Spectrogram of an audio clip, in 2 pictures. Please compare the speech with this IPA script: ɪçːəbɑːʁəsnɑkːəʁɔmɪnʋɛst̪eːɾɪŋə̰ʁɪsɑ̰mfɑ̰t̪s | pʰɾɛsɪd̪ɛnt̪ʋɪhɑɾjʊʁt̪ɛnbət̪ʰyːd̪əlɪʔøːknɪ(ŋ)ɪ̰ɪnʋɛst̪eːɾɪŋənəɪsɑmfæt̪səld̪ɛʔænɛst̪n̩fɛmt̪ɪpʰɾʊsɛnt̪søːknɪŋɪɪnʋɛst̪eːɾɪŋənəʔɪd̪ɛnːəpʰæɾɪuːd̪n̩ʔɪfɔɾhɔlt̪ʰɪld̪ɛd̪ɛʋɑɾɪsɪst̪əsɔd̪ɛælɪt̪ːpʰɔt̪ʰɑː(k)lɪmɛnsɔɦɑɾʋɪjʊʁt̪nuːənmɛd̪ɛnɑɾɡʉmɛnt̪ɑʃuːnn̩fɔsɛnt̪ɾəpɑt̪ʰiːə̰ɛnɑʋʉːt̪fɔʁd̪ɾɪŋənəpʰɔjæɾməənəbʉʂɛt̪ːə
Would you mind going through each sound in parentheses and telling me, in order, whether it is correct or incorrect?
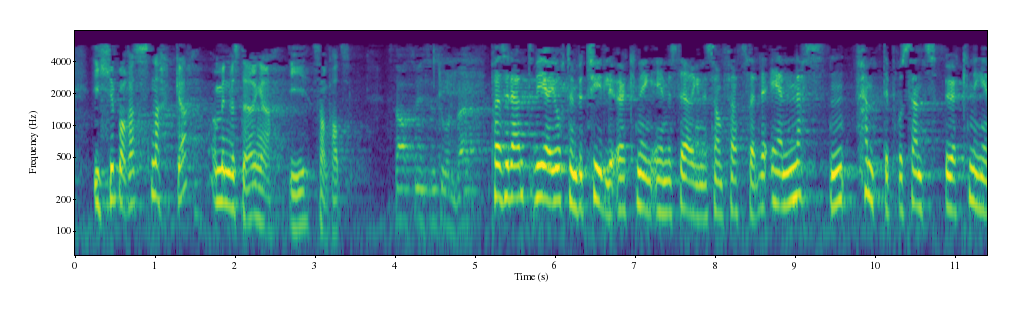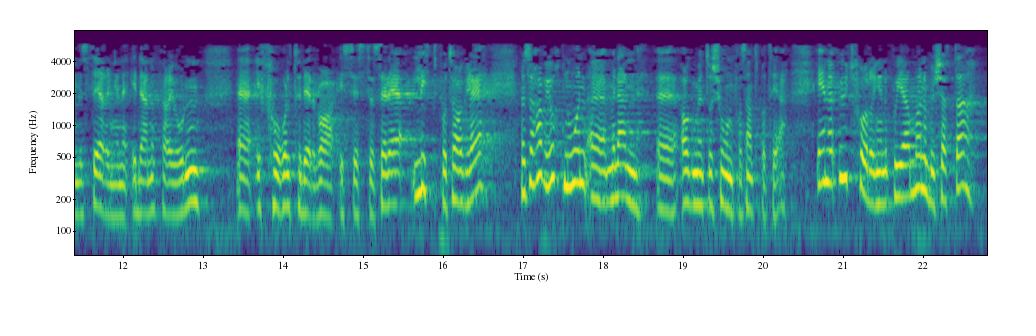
correct, incorrect

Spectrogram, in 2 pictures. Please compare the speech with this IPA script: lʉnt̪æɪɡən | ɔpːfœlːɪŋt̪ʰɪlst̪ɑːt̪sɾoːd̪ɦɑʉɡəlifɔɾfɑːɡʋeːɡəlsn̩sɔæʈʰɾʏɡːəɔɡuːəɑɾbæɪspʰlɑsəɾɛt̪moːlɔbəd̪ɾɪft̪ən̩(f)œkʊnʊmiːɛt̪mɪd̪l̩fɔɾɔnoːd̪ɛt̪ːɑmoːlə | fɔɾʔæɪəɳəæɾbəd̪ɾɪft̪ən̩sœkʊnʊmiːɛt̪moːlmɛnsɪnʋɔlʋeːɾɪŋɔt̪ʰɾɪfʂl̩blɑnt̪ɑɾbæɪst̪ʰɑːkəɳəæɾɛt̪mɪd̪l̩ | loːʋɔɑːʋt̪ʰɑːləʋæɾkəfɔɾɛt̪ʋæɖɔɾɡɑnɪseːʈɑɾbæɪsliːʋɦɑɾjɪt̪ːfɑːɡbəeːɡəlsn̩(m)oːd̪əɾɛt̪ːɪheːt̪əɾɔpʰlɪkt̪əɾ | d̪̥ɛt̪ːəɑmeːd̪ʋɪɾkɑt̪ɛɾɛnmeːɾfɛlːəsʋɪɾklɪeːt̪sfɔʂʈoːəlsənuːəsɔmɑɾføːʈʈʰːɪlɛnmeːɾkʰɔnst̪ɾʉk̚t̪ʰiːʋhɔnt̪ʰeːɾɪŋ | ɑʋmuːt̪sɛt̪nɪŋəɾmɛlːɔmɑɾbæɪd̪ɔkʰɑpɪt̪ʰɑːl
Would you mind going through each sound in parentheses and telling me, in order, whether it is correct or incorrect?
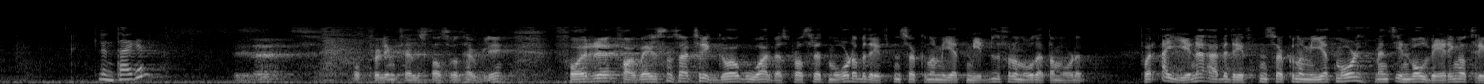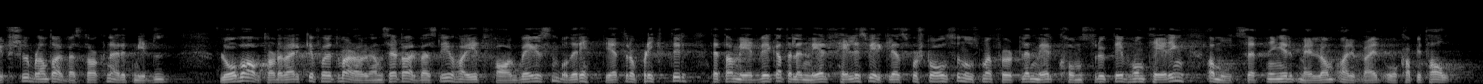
incorrect, incorrect

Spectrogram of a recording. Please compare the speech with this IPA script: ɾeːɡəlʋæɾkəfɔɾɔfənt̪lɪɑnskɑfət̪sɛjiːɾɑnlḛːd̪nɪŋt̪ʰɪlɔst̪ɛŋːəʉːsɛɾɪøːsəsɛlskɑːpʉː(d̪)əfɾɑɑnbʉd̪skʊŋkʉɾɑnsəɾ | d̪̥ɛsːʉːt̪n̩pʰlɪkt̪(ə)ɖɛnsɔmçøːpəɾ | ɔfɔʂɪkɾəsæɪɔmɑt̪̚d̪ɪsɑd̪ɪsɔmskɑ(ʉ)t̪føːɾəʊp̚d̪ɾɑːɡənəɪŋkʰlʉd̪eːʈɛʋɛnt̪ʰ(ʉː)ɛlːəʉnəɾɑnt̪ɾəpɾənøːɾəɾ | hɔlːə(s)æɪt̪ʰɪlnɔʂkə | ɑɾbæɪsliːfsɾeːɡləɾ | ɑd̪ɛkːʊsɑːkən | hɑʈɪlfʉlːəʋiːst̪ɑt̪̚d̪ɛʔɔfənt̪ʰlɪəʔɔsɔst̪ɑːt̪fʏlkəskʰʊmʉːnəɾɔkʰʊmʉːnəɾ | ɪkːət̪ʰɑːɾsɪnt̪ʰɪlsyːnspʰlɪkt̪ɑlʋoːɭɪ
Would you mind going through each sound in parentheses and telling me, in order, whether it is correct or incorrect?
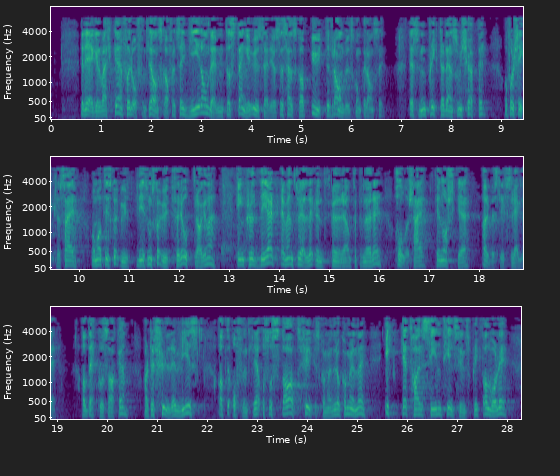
incorrect, correct, incorrect, incorrect, incorrect

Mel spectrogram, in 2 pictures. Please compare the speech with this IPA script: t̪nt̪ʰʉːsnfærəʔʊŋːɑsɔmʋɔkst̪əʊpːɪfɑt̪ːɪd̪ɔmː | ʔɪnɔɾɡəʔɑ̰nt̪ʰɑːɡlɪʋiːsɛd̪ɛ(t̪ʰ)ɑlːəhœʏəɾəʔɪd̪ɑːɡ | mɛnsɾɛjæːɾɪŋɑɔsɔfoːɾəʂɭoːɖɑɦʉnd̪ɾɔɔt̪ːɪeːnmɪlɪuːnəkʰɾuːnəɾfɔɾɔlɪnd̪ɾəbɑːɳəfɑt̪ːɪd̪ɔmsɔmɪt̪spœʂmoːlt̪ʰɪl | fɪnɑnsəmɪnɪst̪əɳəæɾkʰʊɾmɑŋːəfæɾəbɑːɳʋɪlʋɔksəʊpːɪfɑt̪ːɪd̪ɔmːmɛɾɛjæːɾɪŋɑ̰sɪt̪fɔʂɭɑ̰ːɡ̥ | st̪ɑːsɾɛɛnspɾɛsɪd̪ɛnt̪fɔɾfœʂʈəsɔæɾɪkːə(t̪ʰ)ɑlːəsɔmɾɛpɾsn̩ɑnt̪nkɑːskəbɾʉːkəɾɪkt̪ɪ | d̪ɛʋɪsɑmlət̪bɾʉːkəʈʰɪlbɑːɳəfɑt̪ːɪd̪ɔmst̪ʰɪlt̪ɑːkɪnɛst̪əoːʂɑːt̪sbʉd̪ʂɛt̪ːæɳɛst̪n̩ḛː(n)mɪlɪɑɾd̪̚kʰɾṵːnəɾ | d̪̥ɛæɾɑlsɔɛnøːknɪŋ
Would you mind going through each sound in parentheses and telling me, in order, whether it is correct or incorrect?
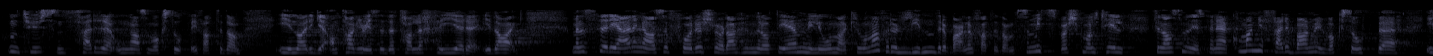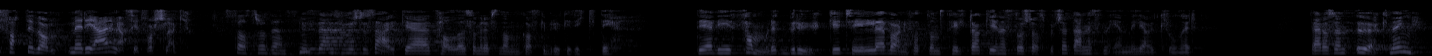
correct, correct, correct

